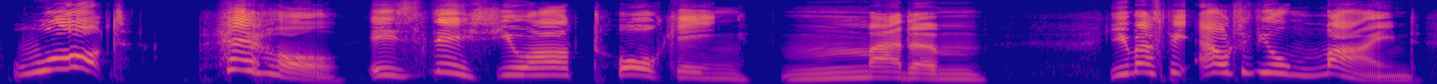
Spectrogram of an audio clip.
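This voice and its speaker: A man's voice: sits high, huge pitch swings, slow pace, clear, resonant tone, no room sound, lo-fi sound, pitched above the performer's own voice, heavily acted. A man voicing a tyrannical, bullying headmistress who barks and bellows in fury, in a children's storybook reading. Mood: outraged. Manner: barking, bellowing, snorting contempt. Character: tyrannical, furious, bullying headmistress, a huge middle-aged woman. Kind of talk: children's audiobook character voice.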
